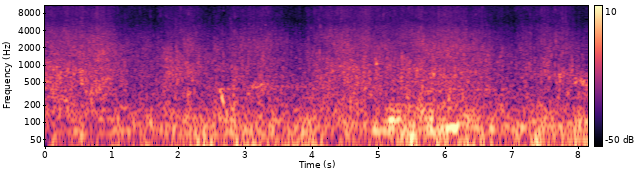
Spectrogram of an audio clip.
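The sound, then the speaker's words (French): Steady wind rushes and buffets across the microphone aboard a sailing boat under sail with its engine switched off, around 17:50 at sunset, with waves washing in the background; a continuous, fairly loud outdoor roar with no one speaking. “Regarde, le vent souffle dans les voiles.”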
